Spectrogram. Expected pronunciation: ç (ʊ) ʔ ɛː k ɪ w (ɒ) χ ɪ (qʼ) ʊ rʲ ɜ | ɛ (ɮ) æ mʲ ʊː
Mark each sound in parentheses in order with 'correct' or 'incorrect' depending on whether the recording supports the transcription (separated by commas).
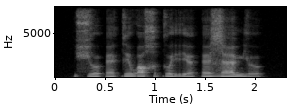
incorrect, correct, incorrect, correct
